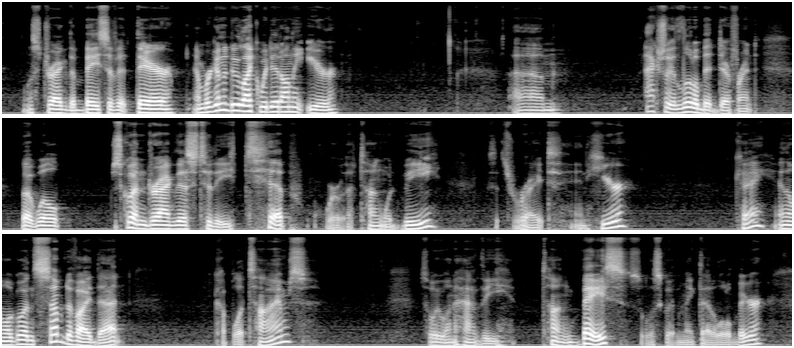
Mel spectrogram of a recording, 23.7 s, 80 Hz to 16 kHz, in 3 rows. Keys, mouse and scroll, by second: 0.1-3.7 right drag, 0.2 g, 1.4-3.1 drag, 2.7 g, 3.7 click, 4.0 click, 4.0 right click, 4.5-6.4 middle drag, 5.2 click, 5.2 right click, 7.4 g, 11.2-13.1 drag, 14.3 g, 15.4-17.1 drag, 15.7-17.9 right drag, 17.9 w, 19.6-21.3 drag, 20.5-23.5 right drag, 20.7 g, 21.0 middle click, 22.5 ctrl+alt+s, 23.3 click, 23.3 middle click.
